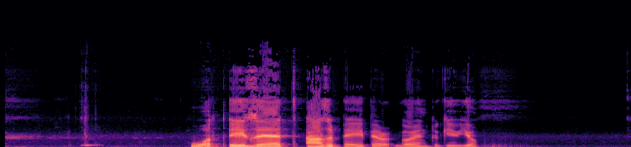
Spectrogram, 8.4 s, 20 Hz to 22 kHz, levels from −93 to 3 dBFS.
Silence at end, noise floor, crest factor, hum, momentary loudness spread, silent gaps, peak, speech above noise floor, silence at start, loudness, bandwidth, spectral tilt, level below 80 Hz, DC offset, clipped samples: 2.05 s; -69 dBFS; 20 dB; none; 22 LU; none; 0 dBFS; 51 dB; 1.1 s; -18 LUFS; 12.5 kHz; -6 dB/octave; -56 dBFS; under 0.1%; under 0.1%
